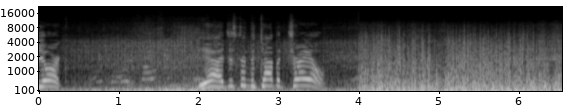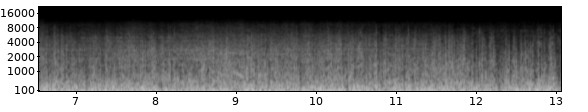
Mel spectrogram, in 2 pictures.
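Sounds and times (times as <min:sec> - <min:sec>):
motorcycle engine running: 0:00.0 - 0:13.0
wind noise on microphone: 0:04.0 - 0:13.0.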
